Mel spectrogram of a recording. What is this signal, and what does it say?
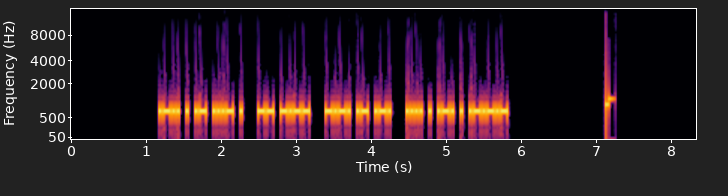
Morse code, heard as a keyed tone, about 40 wpm, 700 Hz. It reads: LEAVE MY CAR HERE.
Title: Sentences from Top 1000 Words - Review Part 1 - 40wpm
